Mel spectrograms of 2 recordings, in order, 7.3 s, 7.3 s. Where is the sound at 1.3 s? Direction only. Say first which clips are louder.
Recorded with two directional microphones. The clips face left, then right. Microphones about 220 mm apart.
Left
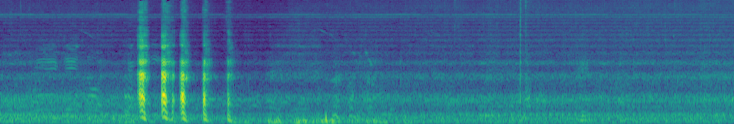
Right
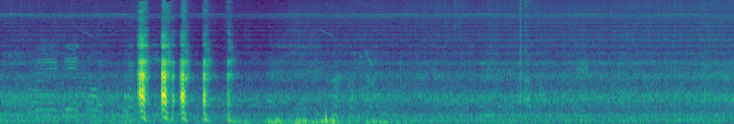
Even; 35° left (ahead or behind).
